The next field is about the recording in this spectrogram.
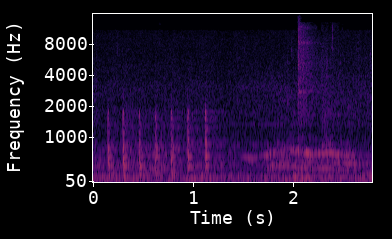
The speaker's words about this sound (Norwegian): Og så en dag så kommer det en og banker på døren.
